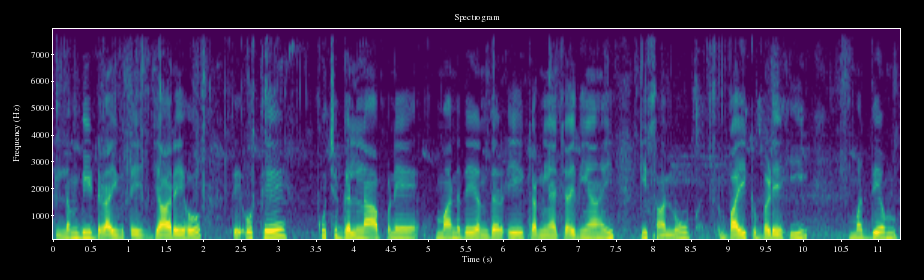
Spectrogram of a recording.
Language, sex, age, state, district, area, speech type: Punjabi, male, 45-60, Punjab, Jalandhar, urban, spontaneous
